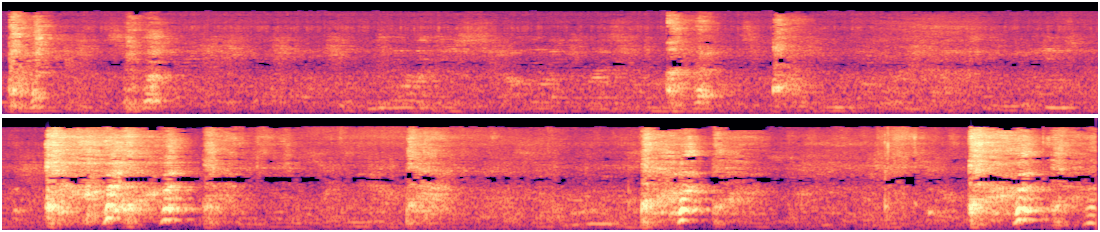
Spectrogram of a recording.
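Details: Girl coughing: several loud cough bursts in clusters with quieter breathing and voice between them.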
